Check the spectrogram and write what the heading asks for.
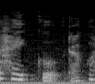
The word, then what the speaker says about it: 俳句: 5, 7, 5의 39, 17자로 이루어진 일본의 고유의 단시를 나타내는데 이것을 하이쿠라고 합니다.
